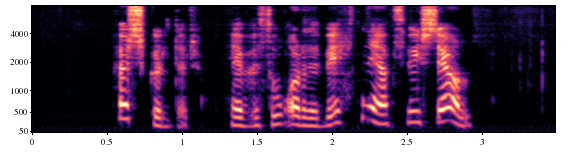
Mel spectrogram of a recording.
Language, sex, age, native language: Icelandic, female, 20-29, Icelandic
